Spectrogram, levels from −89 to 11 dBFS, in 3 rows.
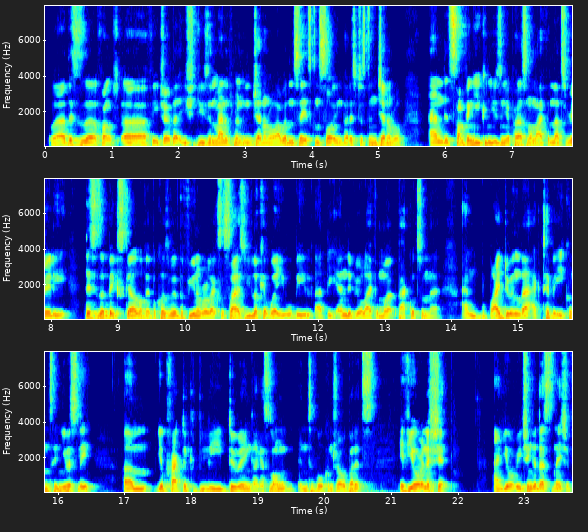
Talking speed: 245 wpm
